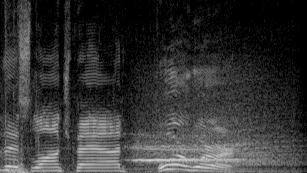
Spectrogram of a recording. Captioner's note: tires screech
